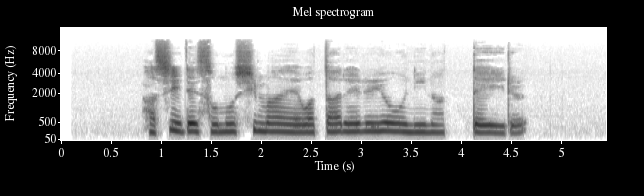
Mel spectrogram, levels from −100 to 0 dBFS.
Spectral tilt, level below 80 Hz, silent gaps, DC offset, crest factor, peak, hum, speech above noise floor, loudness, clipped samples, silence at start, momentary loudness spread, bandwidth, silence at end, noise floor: -3.5 dB/octave; -86 dBFS; none; under 0.1%; 18 dB; -12 dBFS; none; 46 dB; -29 LUFS; under 0.1%; 0.85 s; 10 LU; 11.5 kHz; 0.8 s; -74 dBFS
